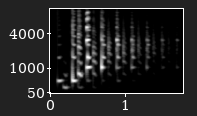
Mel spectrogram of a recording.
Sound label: button echo distorted high arpeggio; maschinen; signale; soundpool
